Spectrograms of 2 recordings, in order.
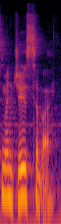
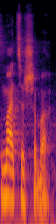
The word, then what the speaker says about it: Matjuseva: If you say it in English, it's Majusova. Majusova. Yes. And in Latvian? If you say it in Latvian or Russian, we have different sounds. It sounds as Matushova because we have soft U and ash sound letter,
